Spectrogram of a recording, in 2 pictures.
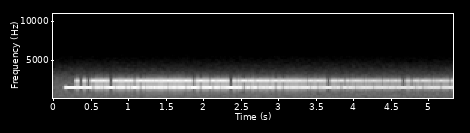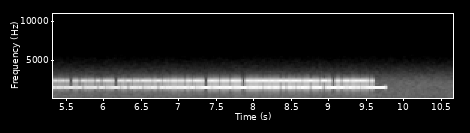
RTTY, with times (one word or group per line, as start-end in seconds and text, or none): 0.8-1.2 NAME
1.3-1.5 IS
1.6-2.2 DAVE,
2.3-2.7 QTH
2.8-3.5 LEEDS,
3.6-4.0 LOC
4.1-4.9 QA22XH
5.0-6.0 QA22XH.
6.1-6.5 HOW
6.6-7.2 COPY?
7.3-8.1 DK4RS
8.2-8.4 DE
8.6-9.4 CE5XLS
9.5-9.6 K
